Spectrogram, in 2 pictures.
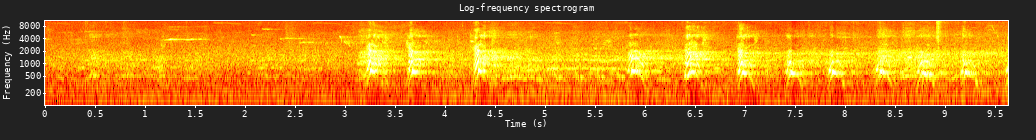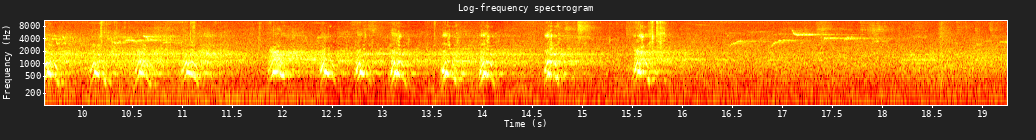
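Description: A dog barking over and over, about two barks a second, starting a few seconds in and stopping a couple of seconds before the end, with a few short breaks in the run.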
